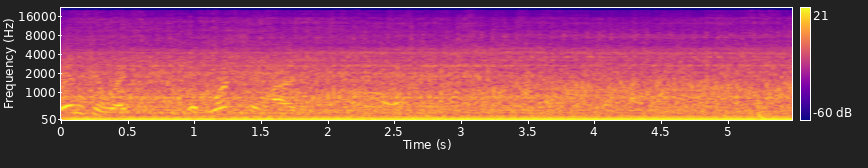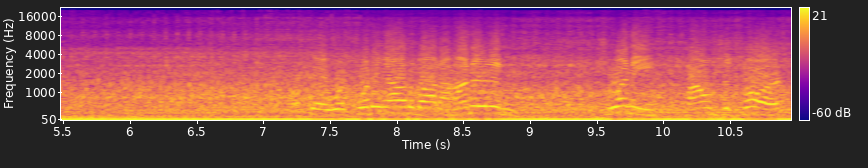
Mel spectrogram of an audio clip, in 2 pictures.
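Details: Freshly rebuilt 1931 Ford Model A four-cylinder on water-brake dyno; low steady even sound with no knocks, misses or rattles; normal running.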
